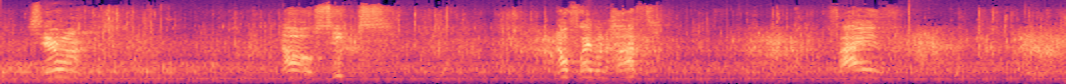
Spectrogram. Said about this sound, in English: Now get your line out and let's get those engines revved up.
